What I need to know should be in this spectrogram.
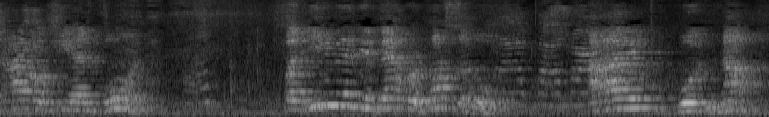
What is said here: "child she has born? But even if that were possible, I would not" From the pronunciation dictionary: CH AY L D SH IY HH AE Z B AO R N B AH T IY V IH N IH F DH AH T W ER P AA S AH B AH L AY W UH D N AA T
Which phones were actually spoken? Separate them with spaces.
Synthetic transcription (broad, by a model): AY L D SH IY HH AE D B AO R N B AH T IY V IH N IH F DH AH T W ER P AA S AH B AH L AY W UH D N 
